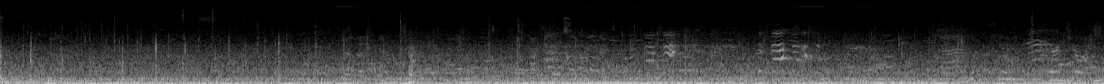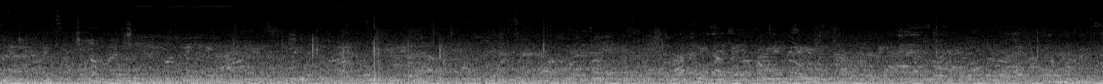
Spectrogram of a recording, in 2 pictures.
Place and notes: Caminhada - Centro, Londrina - PR, Brasil - Calçadão: caminhada sonora 23/05/16
Caminhada sonora realizada e gravada no Calçadão de Londrina, Paraná.
Categoria de som predominante: antropofonia (vozes, veículos, anúncios, músicos de rua, vendedores ambulantes...).
Condições do tempo: ensolarado, vento, frio.
Hora de início: 14h17.
Equipamento: Tascam DR-05.
Soundtrack performed and recorded on the Boardwalk in Londrina, Paraná.
Predominant sound category: antropophony (voices, vehicles, advertisements, street musicians, street vendors ...).
Weather conditions: sunny, wind, cold.
Start time: 2:17 p.m.
Londrina - PR, Brazil, 23 May 2016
